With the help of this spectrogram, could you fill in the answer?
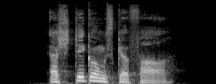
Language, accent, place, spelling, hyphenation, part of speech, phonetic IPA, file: German, Germany, Berlin, Erstickungsgefahr, Er‧sti‧ckungs‧ge‧fahr, noun, [ɛɐ̯ˈʃtɪkʊŋsɡəˌfaːɐ̯], De-Erstickungsgefahr.ogg
- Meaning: risk of suffocation, danger of suffocation, risk of asphyxiation, danger of asphyxiation, suffocation hazard, asphyxiation hazard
